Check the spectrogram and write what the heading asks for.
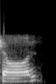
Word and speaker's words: Sean: My name is Sean. – Sean. And you don't spell that S-E-D. What's up, man? – S-E-A-N.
